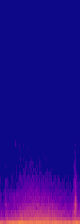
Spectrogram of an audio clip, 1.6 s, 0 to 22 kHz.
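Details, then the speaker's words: BMW E39 528 with M52 engine and P0335 crank sensor code, three sensors replaced and cold start valve cleaned: deep uneven rumble surging and sagging when revved; hard starting, running rich, cause not found. "let's go ah and turn her off try to start it one more time I bet it won't start or it'll be real shitty off sounds like a freaking train wreck when it starts and you can tell"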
